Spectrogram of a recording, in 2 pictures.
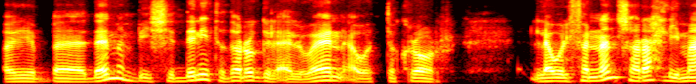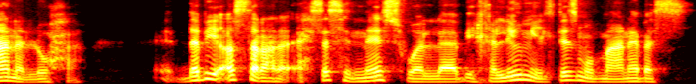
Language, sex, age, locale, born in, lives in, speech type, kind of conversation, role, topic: Arabic, male, 20-24, ar-EG, Egypt, Egypt, read, expert-assistant, asker, إزاي أقدر أطور نظرتي الفنية وأفهم الأعمال الفنية بشكل أعمق، حتى لو مش فنان محترف؟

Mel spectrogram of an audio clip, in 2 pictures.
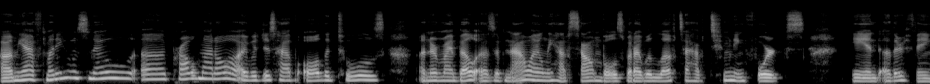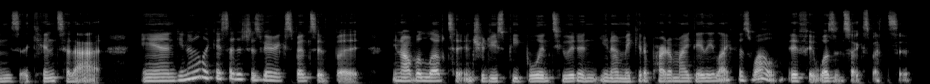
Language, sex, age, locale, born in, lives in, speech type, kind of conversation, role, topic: English, female, 20-24, en-US, United States, United States, conversation, unstructured, none, If time and money were no object, what dream skill would you pursue—and why?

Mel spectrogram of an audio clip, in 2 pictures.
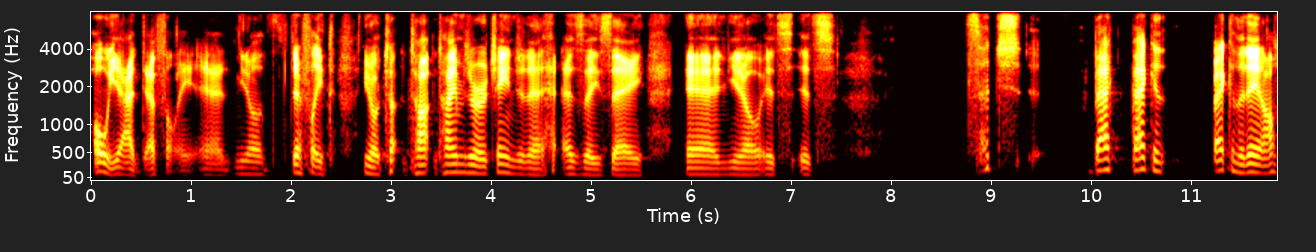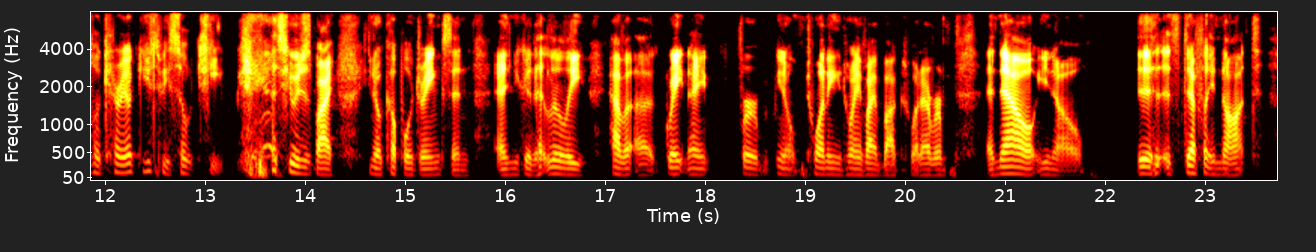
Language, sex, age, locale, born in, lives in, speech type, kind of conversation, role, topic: English, male, 50-54, en-US, United States, United States, conversation, unstructured, none, Which karaoke songs are your go-to guaranteed hits, and what memories or reasons make them your favorites?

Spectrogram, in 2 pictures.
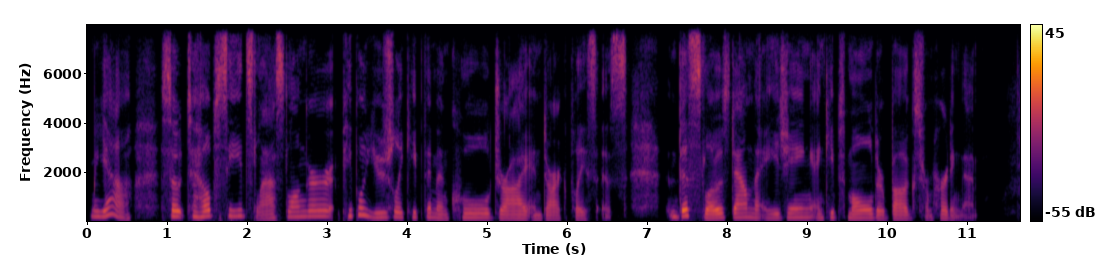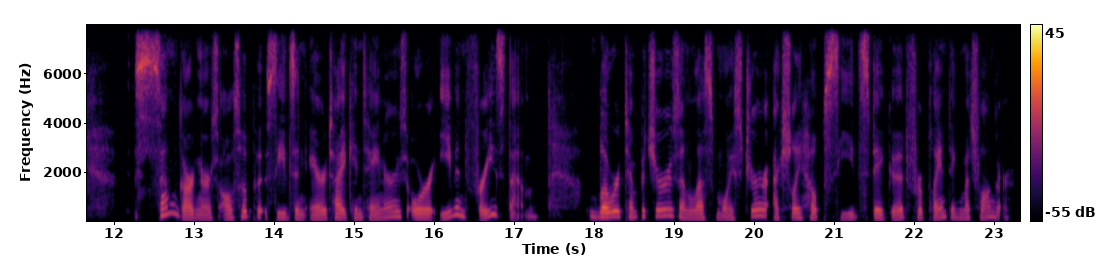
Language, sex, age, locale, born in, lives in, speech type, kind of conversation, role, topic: English, female, 45-49, en-US, United States, United States, read, expert-assistant, expert, How do seeds know when to start growing?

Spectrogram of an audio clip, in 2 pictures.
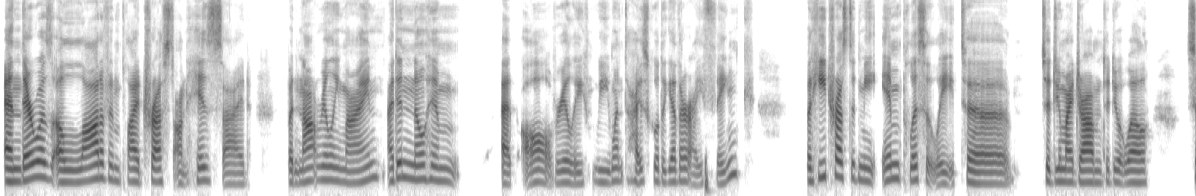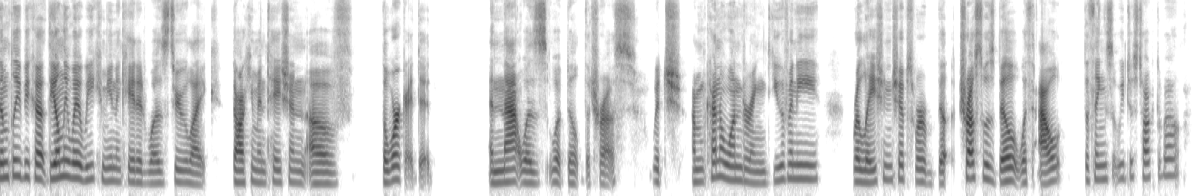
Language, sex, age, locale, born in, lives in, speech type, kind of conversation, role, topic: English, female, 20-24, en-US, United States, United States, conversation, unstructured, none, What builds trust for you in any relationship?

